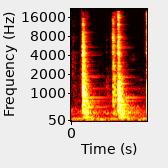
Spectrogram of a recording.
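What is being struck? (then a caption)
Motorcycle radiator cover, sheet metal. Three light metallic taps on an aftermarket metal radiator cover marked "Transalp," mounted on the front of a 2024 Honda Transalp motorcycle over the stock plastic radiator cover. Each tap is a short, bright clack with a brief ring around 700 Hz that decays quickly, showing the cover is metal.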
